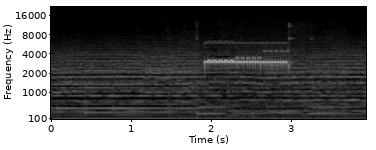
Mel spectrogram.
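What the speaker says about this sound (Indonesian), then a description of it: "tiba-tiba Trip mendapat telepon ancaman dari si pengedar." A telephone ringtone sounds for about a second, a bright pulsing electronic trill rising out of a droning music bed.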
